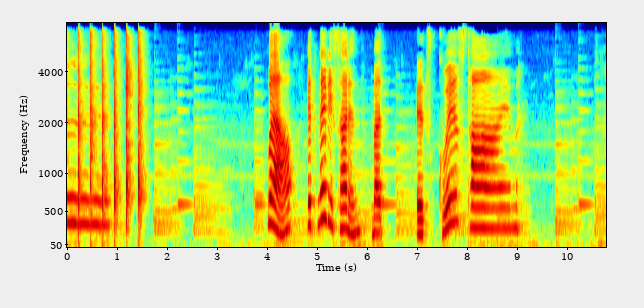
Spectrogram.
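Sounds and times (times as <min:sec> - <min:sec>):
crisp hand claps: 0:00.0 - 0:01.7
speech: 0:04.0 - 0:06.4, 0:07.0 - 0:09.2.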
